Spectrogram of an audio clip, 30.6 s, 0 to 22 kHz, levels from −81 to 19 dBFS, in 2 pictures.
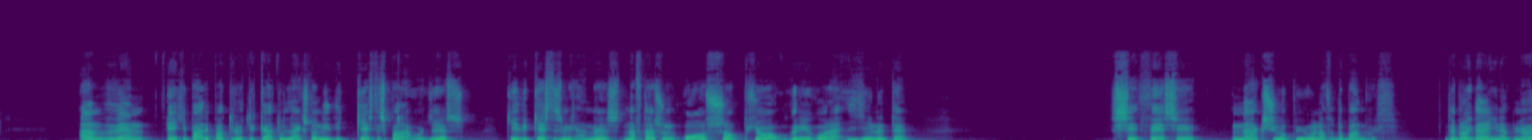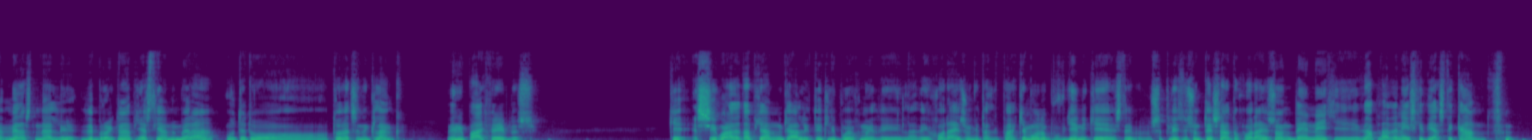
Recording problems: none

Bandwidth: 14 kHz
